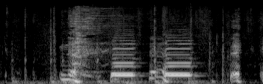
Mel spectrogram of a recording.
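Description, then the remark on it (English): Two short, loud blasts of a car horn in quick succession, steady and brassy, with brief bits of voice just before and after, heard from inside a car. “Keep your horn for your missus.”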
